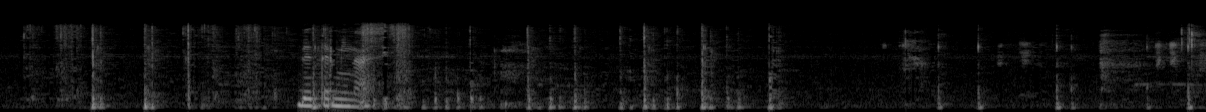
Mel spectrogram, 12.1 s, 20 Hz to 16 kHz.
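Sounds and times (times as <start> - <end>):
computer mouse clicking: 3.9 - 7.9.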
